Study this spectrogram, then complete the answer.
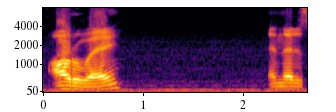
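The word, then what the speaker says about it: aru'e: If you want to say enemy or rival, it's Arue, and that is spelled A-R-U, Beton, E, Arue.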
